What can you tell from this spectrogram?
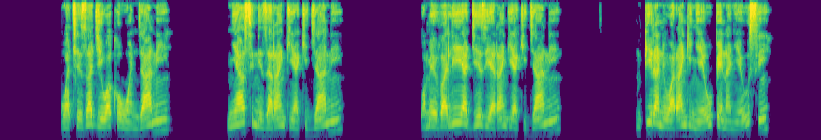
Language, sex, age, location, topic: Swahili, male, 18-24, Kisumu, government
